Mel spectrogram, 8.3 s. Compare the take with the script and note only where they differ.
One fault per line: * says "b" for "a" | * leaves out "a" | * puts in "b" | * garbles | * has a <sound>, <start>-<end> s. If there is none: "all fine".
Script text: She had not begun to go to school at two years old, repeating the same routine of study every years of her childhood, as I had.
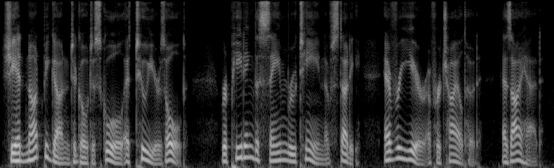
* has a dropout, 5.3-5.3 s
* says "year" for "years"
